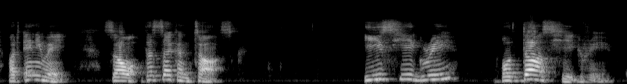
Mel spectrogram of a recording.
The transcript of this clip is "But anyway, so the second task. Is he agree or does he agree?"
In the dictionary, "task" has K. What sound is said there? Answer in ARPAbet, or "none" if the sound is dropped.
K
